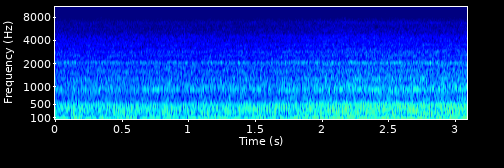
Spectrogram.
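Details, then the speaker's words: Chinese 2kW 12V diesel heater in a VW Transporter T4, running full power with the fuel pump boxed in after a noise fix: even, steady roar with no clear pump ticking; pump runs quietly. "I probably up on half of that which is a slower pump it is quieter is slower ticking away and that's it can't really hear anything"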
